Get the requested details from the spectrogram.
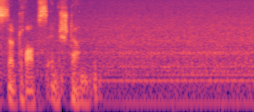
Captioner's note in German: Rauschen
